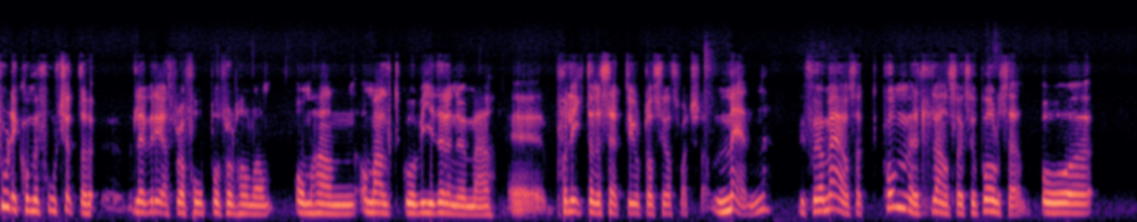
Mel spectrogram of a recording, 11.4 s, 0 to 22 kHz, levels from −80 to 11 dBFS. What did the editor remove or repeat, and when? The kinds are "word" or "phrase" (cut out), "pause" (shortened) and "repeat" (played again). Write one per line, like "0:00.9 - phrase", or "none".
0:05.0 - pause
0:10.3 - pause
